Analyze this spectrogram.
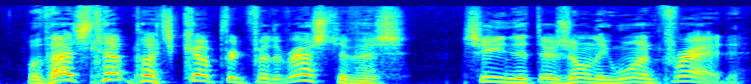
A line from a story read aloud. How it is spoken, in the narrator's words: laughed Anne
